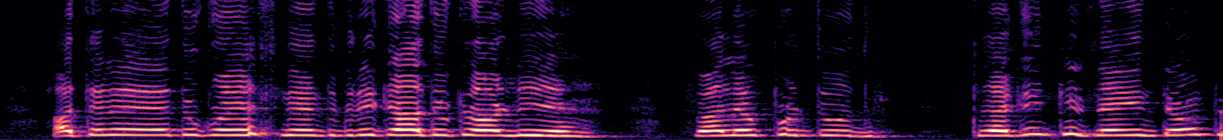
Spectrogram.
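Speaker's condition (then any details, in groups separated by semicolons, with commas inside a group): Cerebral palsy; spasticity, premature birth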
